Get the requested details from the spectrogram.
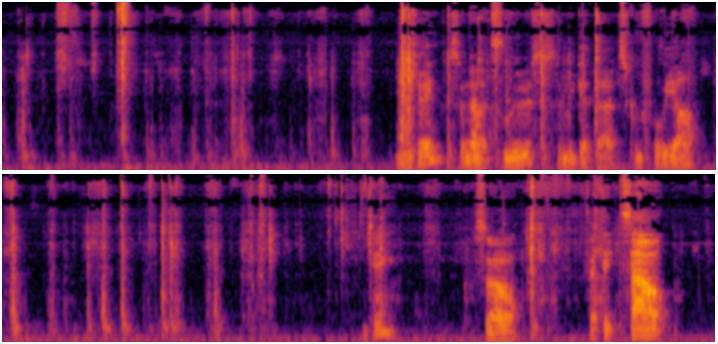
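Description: A screwdriver clicks and scrapes against small metal parts.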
